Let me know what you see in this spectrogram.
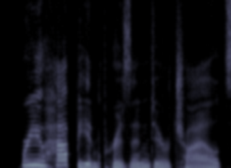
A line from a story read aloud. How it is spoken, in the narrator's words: said Hare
